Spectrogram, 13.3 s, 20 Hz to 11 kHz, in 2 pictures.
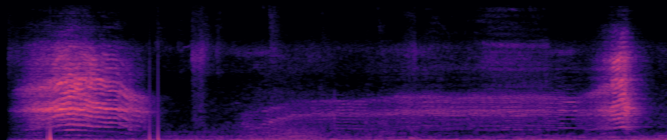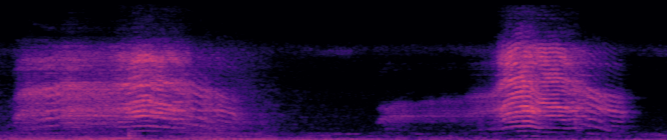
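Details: Cats fighting outdoors on June 10, 2023, heard from inside a home where a house cat wakes: loud high wavering yowls and screeches in separate bursts, with drawn-out tense moaning between them and quiet background hum.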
